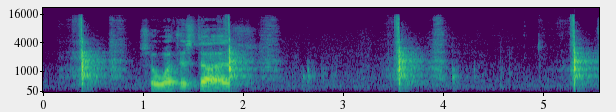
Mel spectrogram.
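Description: A kitchen knife cuts a carrot into diamond-shaped pieces on a cutting board, giving crisp, close chops spaced a second or more apart, with a brief burst of quicker cuts; a person speaks briefly over the chopping.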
